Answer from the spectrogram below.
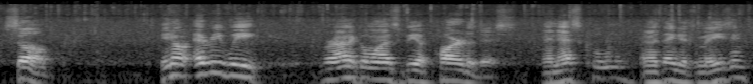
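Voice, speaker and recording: A man's voice: mid-range voice, normal speed, poor audio. A man chatting casually for a vlog as host, joking and swearing coarsely, recorded outdoors in the rain. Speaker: vlogger, host. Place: outdoors in the rain, sheltered dry spot. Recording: hissy, steady rain noise outdoors. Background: rain falling.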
